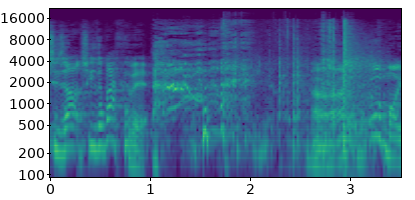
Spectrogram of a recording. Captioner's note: laughs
